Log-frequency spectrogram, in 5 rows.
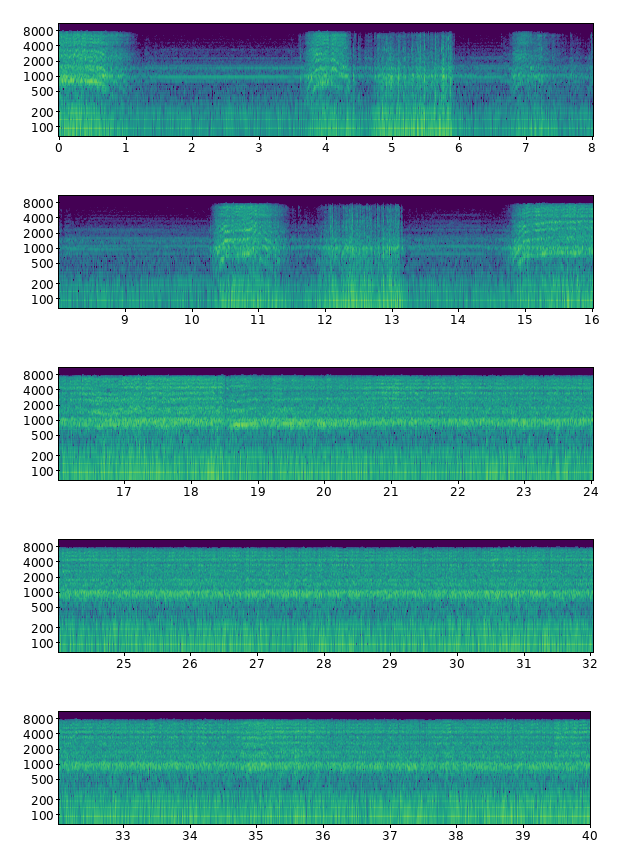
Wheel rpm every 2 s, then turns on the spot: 90, 30, 50, 30, 0, 80, 20, 120, 220, 230, 230, 230, 230, 230, 230, 230, 240, 230, 230, 230.
2-6 12-14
